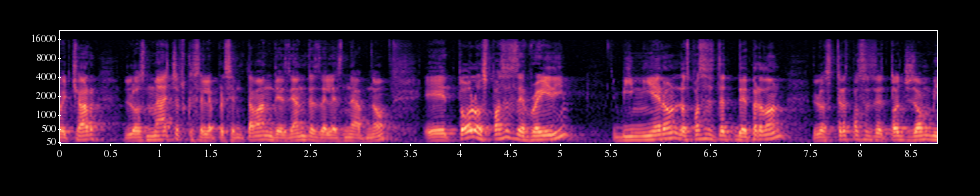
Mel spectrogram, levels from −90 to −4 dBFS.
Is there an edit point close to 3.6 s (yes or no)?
no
